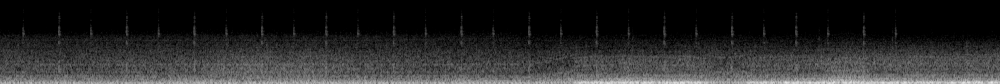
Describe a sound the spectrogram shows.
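A turn signal ticks rapidly.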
